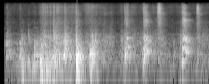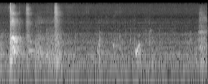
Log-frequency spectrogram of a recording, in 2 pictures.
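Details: Cat sneezing repeatedly, loudly and many times in a row after pouncing on a toy mouse in its box during play, swallowing nervously at the end; repeated sneezing.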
